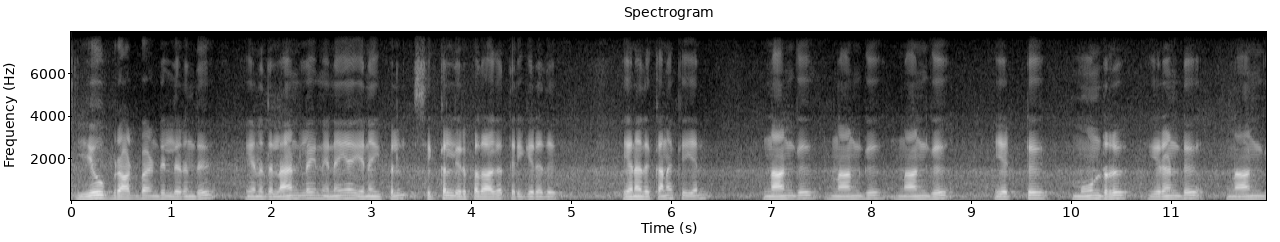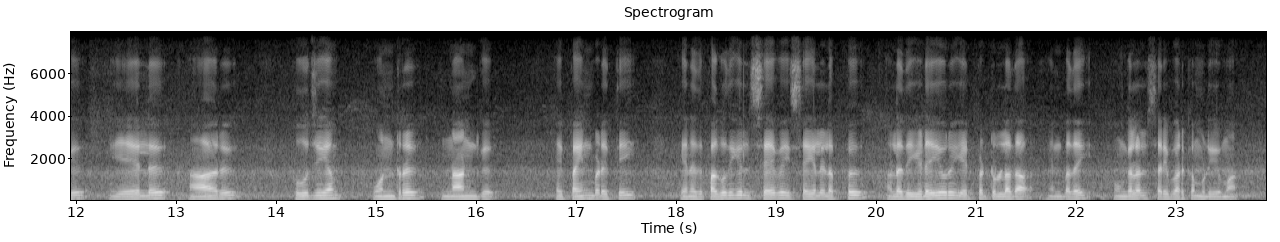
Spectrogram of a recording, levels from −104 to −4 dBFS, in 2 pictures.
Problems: background sounds at intervals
